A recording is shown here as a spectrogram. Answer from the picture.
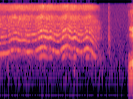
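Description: Hand-powered dynamo flashlight whirring as it is worked: a whine that rises and falls in pitch with the pumping speed, powering its lit beam, then stops about one and a half seconds in.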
